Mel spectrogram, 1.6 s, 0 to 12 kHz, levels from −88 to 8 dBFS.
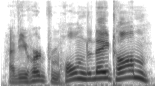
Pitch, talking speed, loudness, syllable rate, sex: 165 Hz, 310 wpm, -16 LUFS, 5.8 syllables/s, male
